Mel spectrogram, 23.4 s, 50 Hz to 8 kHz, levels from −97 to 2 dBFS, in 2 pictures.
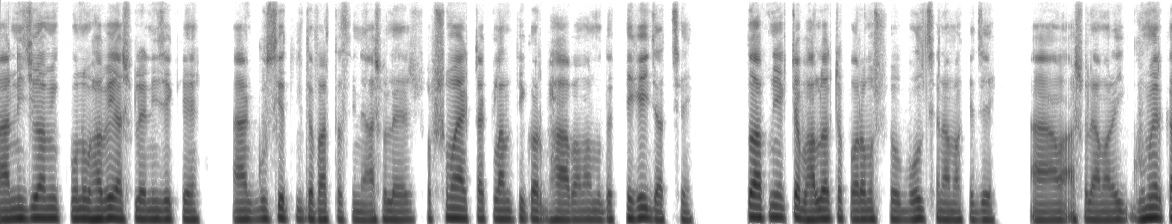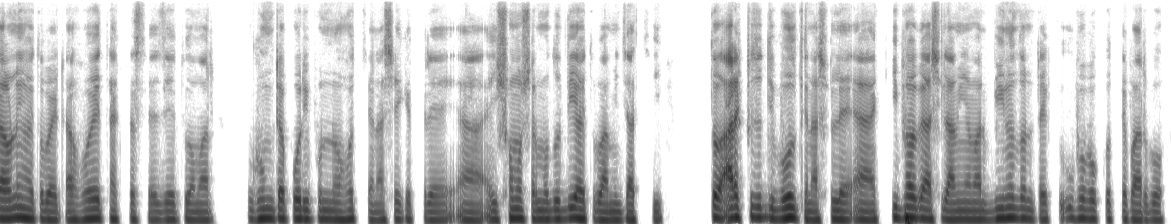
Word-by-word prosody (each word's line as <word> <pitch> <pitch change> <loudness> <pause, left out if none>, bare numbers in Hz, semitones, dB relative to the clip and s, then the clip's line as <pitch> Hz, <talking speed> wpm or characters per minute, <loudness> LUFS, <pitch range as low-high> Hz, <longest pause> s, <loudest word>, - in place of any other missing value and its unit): আ - - +1 0.2
নিজেও 130 +1 +4
আমি 130 0 +4
কোনভাবেই 125 +1 +5
আসলে 120 +1 -2
নিজেকে 120 -1 0 0.5
আ - - +1 0.2
গুছিয়ে 125 +2 0
তুলতে 120 -2 -4
পারতাছি 115 -1 -3
না। - - -3
আসলে 115 0 -1 0.3
সবসময় 135 +3 +1
একটা 120 0 -5
ক্লান্তিকর 120 -1 -1
ভাব 110 -1 +1
আমার 115 0 -3
মধ্যে 110 +1 -3
থেকেই 130 +1 +3
যাচ্ছে। 110 +1 -5 0.6
তো - - -7
আপনি 145 +2 -2
একটা 145 +2 -1
ভালো 115 +2 +4
একটা 125 +2 -4
পরামর্শ 115 0 0 0.3
বলছেন 120 -1 0
আমাকে 110 0 -4
যে, 110 - 0 0.4
অ্যা 105 - -2 0.3
আসলে 115 0 -3
আমার 110 0 -1 0.2
ঘুমের 130 +3 +5
কারণেই 130 +2 +4
হয়তোবা 115 -2 0
এটা 110 +1 -5
হয়ে 125 +2 +3
থাকতেছে, 110 -2 -6
যেহেতু 110 -1 -4
আমার 110 0 -3 0.5
ঘুমটা 125 0 +3
পরিপূর্ণ 120 -1 0 0.2
হচ্ছে 120 -2 -4
না, 105 - -3
সেক্ষেত্রে 110 -2 -6 0.3
আ 110 - 0 0.2
এই 110 - 0
সমস্যার 125 -3 +1
মধ্য 115 +1 0
দিয়ে 135 0 +4
হয়তোবা 115 -2 +1
আমি 110 - 0
যাচ্ছি। 105 0 -4 0.6
তো - - +5
আরেকটু 135 +1 +4
যদি 135 -1 0
বলতেন, 135 -4 +5
আসলে 120 +1 0
অ্যা 115 - 0 0.2
কিভাবে 135 -1 +4
আসলে 120 +1 -4
আমি 115 +1 0
আমার 115 0 0
বিনোদনটা 130 -3 +2
একটু 110 - -18
উপভোগ 125 -2 -1
করতে 115 -1 -7
পারবো, 105 0 -3
120 Hz, 175 wpm, -22 LUFS, 115-125 Hz, 0.6 s, কোনভাবেই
